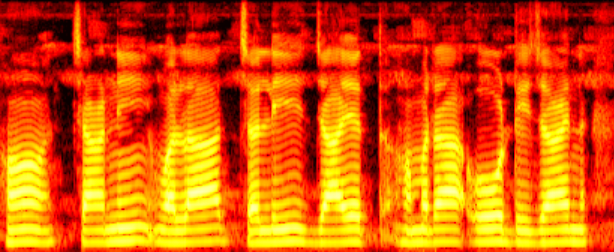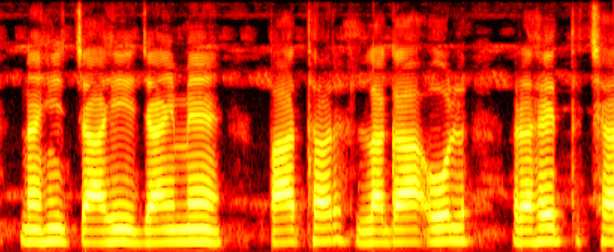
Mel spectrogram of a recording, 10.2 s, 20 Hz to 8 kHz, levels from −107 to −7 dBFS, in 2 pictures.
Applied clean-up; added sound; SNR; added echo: none; none; none; none.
